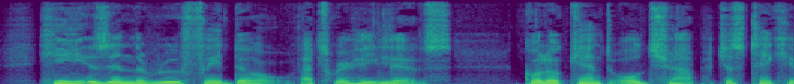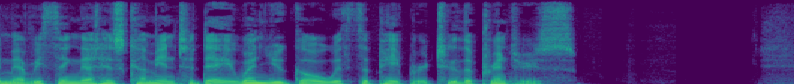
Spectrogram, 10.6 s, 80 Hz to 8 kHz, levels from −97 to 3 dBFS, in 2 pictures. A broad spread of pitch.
Yes: wide, 6.1 semitones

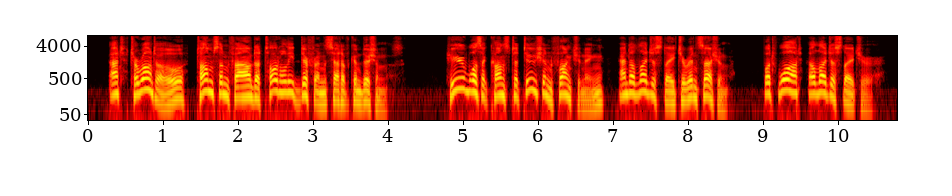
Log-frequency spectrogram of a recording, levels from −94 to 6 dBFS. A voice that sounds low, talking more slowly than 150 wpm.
No: medium, 180 Hz; slow, 135 wpm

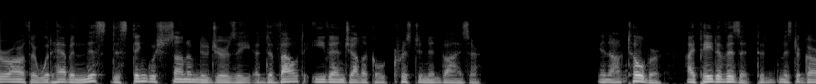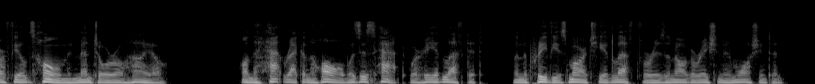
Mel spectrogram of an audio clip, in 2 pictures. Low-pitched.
Yes: low, 100 Hz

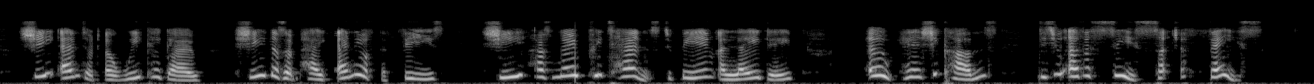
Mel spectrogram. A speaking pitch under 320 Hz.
No: very high, 325 Hz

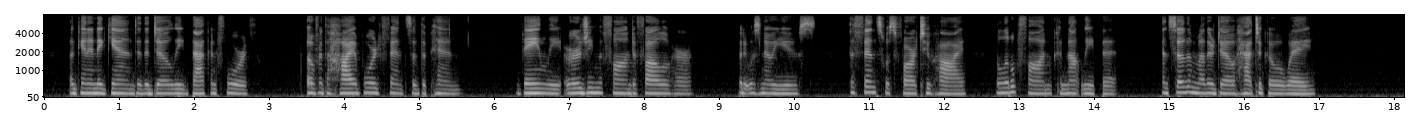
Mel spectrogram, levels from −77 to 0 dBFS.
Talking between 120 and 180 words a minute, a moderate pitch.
Yes: average, 170 wpm; medium, 160 Hz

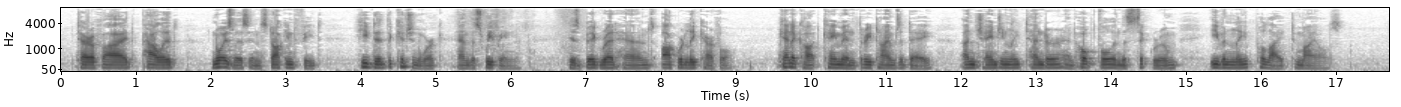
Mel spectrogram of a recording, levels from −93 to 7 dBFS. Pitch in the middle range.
No: low, 100 Hz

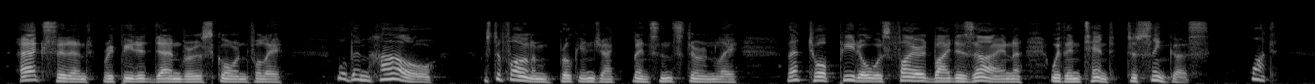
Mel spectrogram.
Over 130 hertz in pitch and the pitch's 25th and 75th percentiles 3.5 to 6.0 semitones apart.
Yes: medium, 140 Hz; average, 5.1 semitones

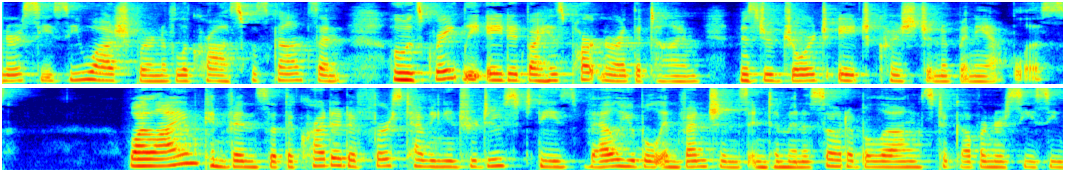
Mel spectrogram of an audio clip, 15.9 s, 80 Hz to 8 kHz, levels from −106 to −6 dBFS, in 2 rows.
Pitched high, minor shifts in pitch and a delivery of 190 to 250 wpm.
No: high, 210 Hz; narrow, 2.2 semitones; average, 165 wpm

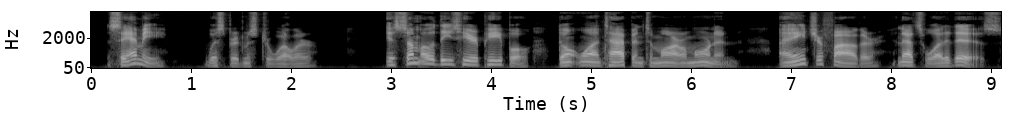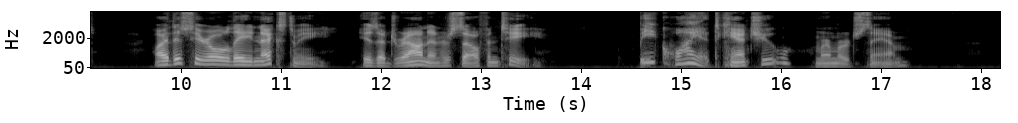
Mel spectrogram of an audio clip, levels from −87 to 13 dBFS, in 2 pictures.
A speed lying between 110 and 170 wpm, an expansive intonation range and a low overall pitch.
Yes: average, 150 wpm; wide, 6.0 semitones; low, 125 Hz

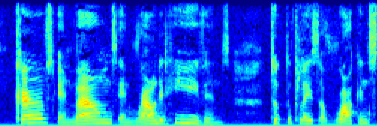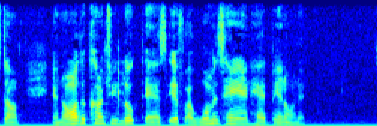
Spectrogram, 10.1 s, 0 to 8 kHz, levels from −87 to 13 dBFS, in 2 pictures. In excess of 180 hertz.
No: medium, 175 Hz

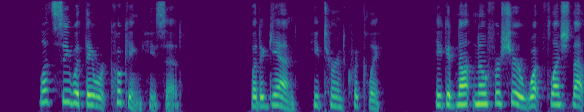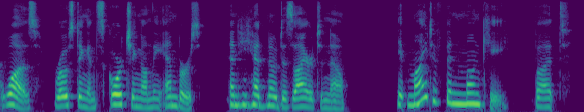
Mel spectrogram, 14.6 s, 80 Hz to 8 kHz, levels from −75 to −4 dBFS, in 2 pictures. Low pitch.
No: high, 210 Hz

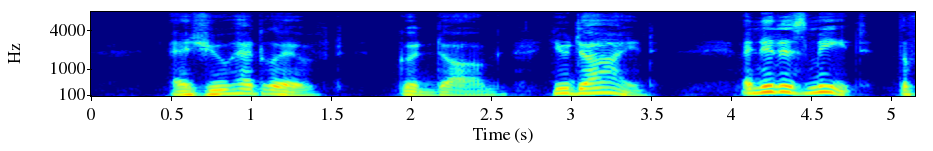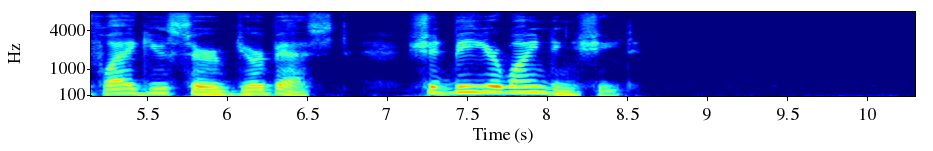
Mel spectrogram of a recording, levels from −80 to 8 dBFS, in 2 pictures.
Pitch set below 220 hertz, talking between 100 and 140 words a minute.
Yes: medium, 140 Hz; slow, 135 wpm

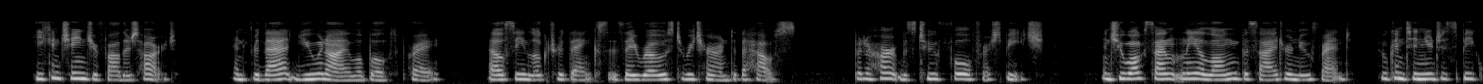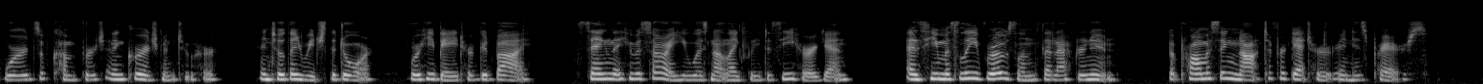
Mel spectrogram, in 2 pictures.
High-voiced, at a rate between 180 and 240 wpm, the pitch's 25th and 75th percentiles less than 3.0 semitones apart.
Yes: high, 230 Hz; average, 190 wpm; narrow, 2.4 semitones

